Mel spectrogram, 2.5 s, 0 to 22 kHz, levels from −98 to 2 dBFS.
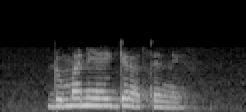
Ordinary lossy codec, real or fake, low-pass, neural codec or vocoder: AAC, 16 kbps; fake; 19.8 kHz; autoencoder, 48 kHz, 128 numbers a frame, DAC-VAE, trained on Japanese speech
